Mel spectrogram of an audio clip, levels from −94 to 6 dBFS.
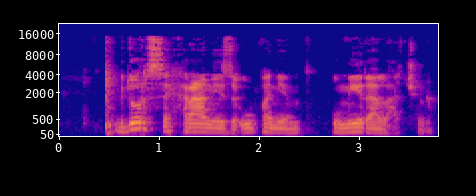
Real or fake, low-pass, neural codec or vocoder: real; 14.4 kHz; none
